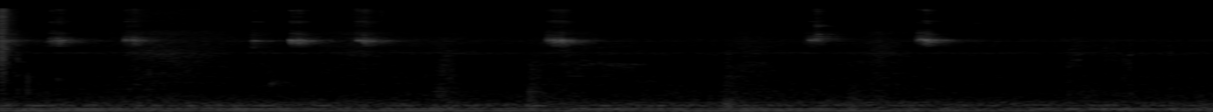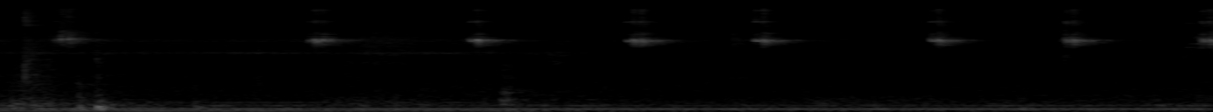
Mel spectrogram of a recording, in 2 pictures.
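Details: Cricket chirping during a plant-spraying session: short, high, clear chirps given singly or in pairs at uneven intervals, with a pause near the middle, over a steady low hum and faint soft clicks.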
